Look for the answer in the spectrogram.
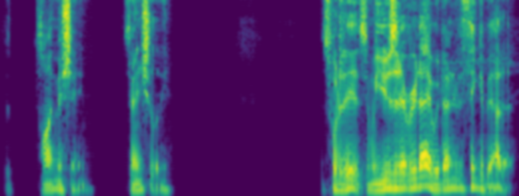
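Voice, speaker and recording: Speaking at a racing pace, an Australian podcast guest shares a personal story in a casual, blunt, earnest way, cursing without restraint. His voice is lowish and a little mellow.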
